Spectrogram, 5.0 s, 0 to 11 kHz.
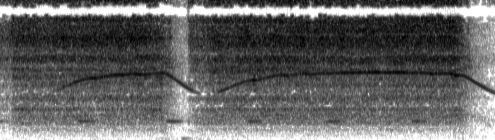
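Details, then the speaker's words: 14-year-old Jack Russell dog with cheek abscess from a diseased carnassial tooth, under dental anaesthetic: steady high-pitched dental drill whine, rising and falling, smoothing the socket after extraction so it can be closed. "i'm doing now is i'm smoothing out the the socket so it's nice and smooth so i can close the jet"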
